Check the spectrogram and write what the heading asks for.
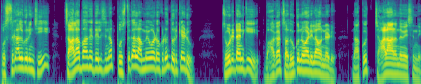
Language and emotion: Telugu, happy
